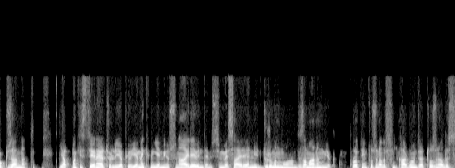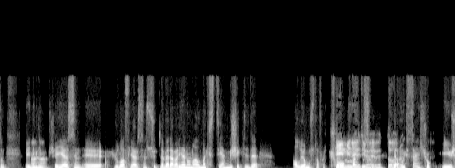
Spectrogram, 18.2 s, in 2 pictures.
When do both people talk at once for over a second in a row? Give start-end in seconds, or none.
15.8-17.2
